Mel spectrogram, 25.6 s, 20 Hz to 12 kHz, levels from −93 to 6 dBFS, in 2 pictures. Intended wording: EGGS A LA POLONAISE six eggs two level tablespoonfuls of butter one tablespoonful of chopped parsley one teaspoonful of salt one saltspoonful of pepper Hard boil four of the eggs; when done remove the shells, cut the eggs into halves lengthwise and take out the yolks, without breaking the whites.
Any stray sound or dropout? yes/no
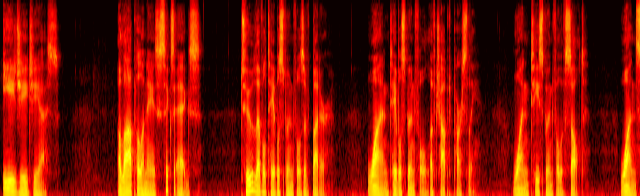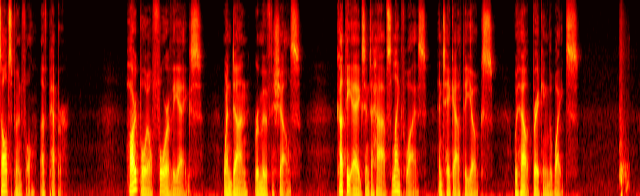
yes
